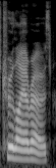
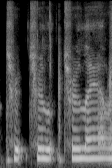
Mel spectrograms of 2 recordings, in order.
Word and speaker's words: Truliarose: This first one is I think they pronounce themselves Truliarose. Truliarose. True and true as in truth and liar as in lie. And then rose.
